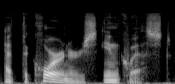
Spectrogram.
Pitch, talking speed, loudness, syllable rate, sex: 95 Hz, 135 wpm, -18 LUFS, 4.4 syllables/s, male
